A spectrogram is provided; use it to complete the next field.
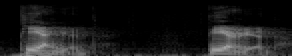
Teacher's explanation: Accent tonique sur la première syllabe avec un i court.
